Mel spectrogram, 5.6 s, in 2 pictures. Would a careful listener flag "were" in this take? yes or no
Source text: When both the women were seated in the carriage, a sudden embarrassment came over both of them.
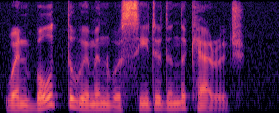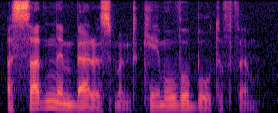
no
